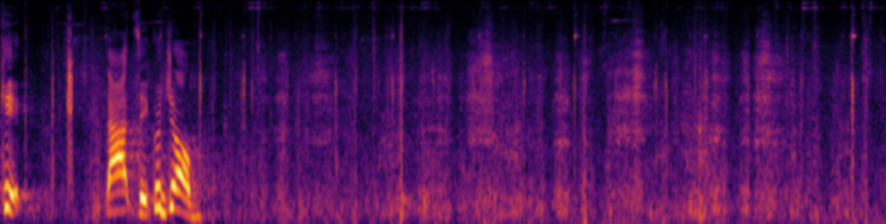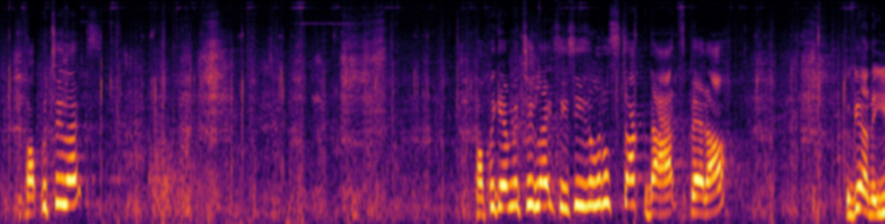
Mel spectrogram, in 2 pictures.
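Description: A woman calls out loudly in a large echoing hall.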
